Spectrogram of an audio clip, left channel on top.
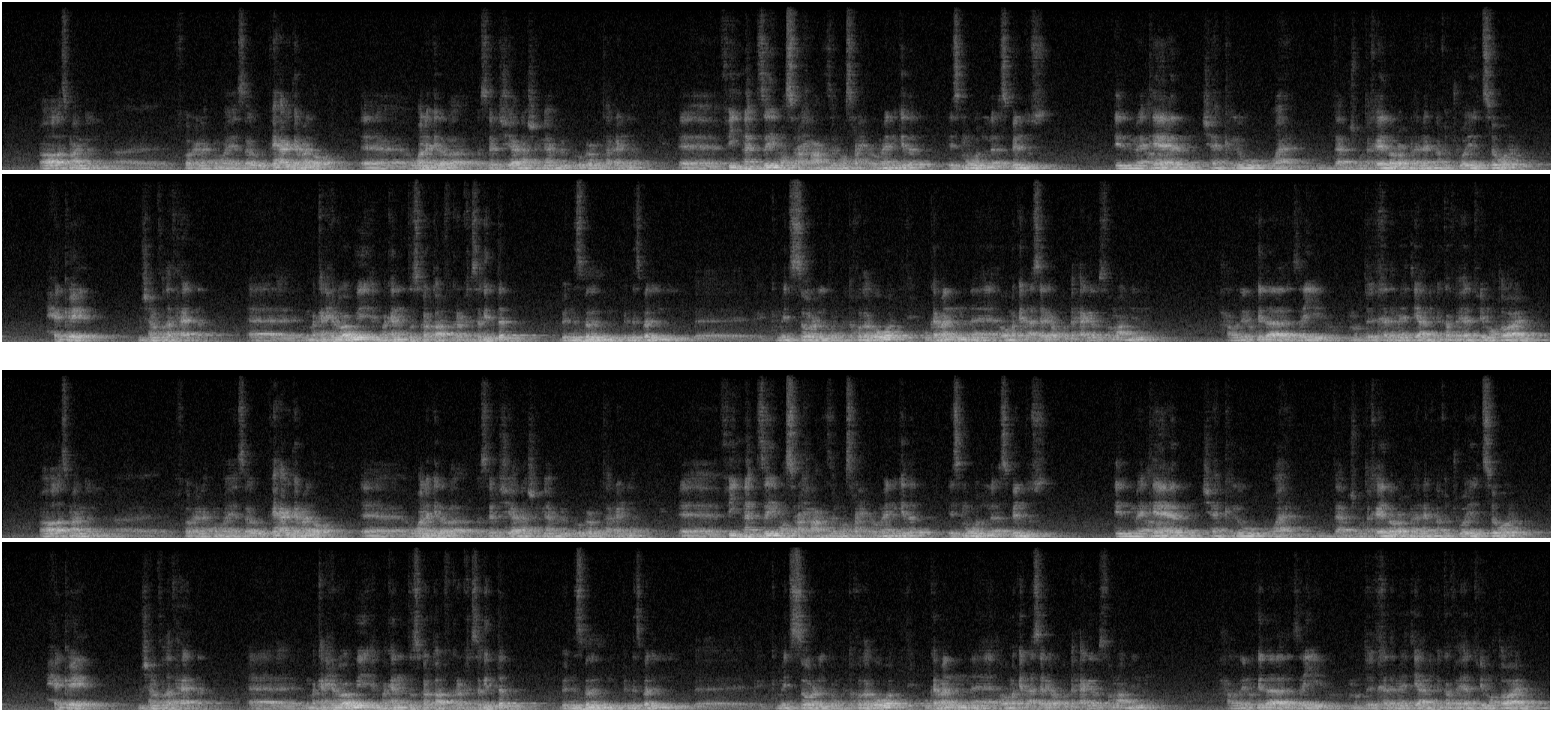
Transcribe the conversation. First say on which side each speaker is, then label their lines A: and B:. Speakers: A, on the left; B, on the right.
A: اه اسمع ان ال- آه، الفطار هناك مميز قوي وفي حاجه كمان
B: طبعا
A: آه وانا كده ب- بسيرش يعني عشان نعمل البروجرام بتاع الرحله آه، في هناك زي مسرح عامل زي المسرح الروماني كده اسمه الاسبندوس المكان
B: اه
A: شكله وهم انت مش متخيل لو رحنا هناك ناخد شوية صور حكاية مش هناخدها في حياتنا آه، المكان حلو قوي المكان تذكرته على فكرة رخيصة جدا بالنسبة
B: امم
A: لل... بالنسبة لل آه، كمية الصور اللي انت ممكن تاخدها جوه وكمان آه، هو مكان أثري أو كل حاجة بس هم عاملين حوالينه كده زي منطقة خدمات يعني في كافيهات في مطاعم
